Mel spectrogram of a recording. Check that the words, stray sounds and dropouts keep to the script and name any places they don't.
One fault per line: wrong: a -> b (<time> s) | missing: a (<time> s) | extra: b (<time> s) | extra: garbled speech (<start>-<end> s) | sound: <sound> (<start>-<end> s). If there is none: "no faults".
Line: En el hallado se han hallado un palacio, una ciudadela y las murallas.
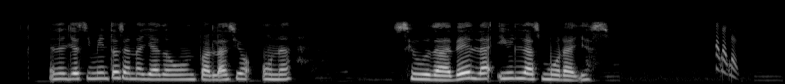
wrong: hallado -> yacimiento (0.7 s)
sound: chirp (7.2-7.4 s)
